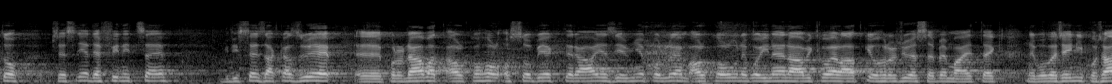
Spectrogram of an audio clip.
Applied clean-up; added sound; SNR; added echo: none; none; none; none.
